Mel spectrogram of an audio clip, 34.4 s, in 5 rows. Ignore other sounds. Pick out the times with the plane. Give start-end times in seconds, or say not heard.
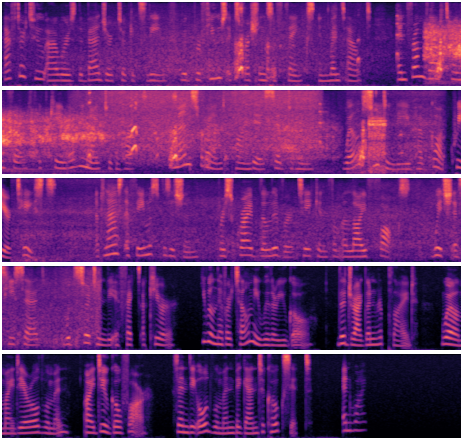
6.3-12.7.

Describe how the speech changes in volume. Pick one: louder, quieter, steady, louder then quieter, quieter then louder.
steady.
